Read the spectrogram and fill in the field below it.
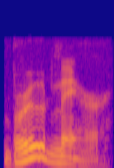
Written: broodmare

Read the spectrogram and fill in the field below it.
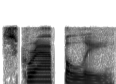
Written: scrappily

